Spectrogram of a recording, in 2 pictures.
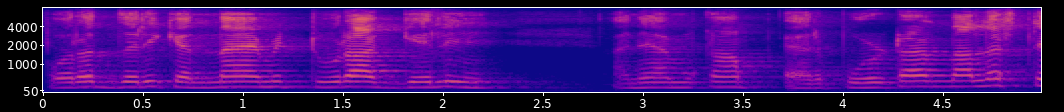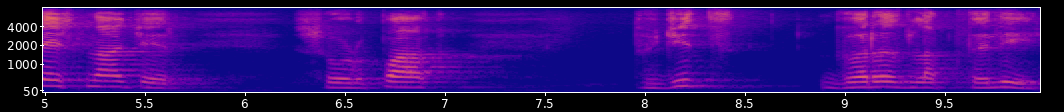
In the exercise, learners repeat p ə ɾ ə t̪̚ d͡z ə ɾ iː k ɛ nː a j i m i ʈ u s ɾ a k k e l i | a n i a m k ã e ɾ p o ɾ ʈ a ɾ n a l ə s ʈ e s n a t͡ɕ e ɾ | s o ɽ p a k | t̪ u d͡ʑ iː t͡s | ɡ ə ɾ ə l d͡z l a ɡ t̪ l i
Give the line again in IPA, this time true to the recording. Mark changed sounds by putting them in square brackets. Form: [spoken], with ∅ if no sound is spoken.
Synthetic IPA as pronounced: p ə ɾ ə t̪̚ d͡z ə ɾ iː k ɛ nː a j [a] m i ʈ u [∅] ɾ a k [ɡ] e l i | a n i a m k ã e ɾ p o ɾ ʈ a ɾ n a l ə s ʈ e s n a t͡ɕ e ɾ | s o ɽ p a k | t̪ u d͡ʑ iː t͡s | ɡ ə ɾ ə [∅] d͡z l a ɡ t̪ l i

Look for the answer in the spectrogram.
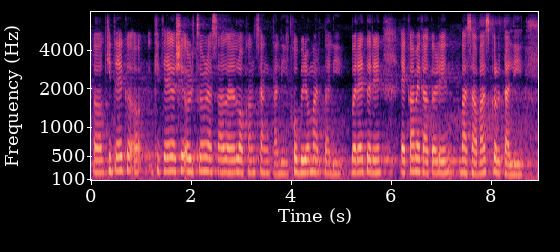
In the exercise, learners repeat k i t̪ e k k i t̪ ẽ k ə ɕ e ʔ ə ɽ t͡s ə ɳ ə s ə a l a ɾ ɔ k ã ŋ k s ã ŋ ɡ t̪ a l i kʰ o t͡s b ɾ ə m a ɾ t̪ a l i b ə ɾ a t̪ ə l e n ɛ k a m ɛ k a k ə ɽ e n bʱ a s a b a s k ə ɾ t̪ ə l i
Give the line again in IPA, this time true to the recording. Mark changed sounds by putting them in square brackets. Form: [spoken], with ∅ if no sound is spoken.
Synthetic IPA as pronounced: k i t̪ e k k i t̪ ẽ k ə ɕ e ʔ ə ɽ t͡s ə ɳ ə s [a] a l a [l] ɔ k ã ŋ k s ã ŋ ɡ t̪ a l i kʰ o [∅] b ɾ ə m a ɾ t̪ a l i b ə ɾ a t̪ ə [ɾ] e n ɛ k a m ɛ k a k ə ɽ e n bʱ a s a b a s k ə ɾ t̪ [a] l i

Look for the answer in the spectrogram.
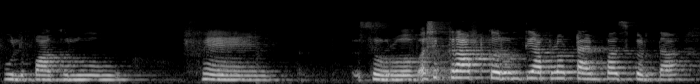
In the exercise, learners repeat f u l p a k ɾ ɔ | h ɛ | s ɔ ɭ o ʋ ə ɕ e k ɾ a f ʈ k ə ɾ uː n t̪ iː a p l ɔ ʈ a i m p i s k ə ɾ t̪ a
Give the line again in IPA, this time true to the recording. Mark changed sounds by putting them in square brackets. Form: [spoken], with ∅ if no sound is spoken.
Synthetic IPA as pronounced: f u l p a k ɾ [u] | [f] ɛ | s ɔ [ɾ] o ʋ ə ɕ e k ɾ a f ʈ k ə ɾ uː n t̪ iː a p l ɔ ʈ a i m p [a] s k ə ɾ t̪ a

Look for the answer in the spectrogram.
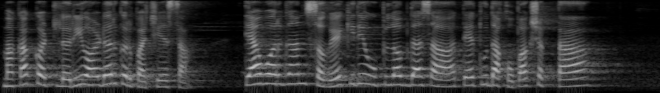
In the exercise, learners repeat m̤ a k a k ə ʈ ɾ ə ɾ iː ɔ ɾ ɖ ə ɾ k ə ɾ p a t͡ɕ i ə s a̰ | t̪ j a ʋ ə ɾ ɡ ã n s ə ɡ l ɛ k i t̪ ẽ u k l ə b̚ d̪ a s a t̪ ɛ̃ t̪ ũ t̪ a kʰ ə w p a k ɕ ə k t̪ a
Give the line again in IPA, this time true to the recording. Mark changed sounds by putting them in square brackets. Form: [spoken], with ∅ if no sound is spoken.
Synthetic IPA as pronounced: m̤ a k a k ə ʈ [l] ə ɾ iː ɔ ɾ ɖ ə ɾ k ə ɾ p a t͡ɕ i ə s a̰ | t̪ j a ʋ ə ɾ ɡ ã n s ə ɡ [ɭ] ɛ k i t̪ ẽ u [p] l ə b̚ d̪ a s a t̪ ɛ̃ t̪ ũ [d̪] a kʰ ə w p a k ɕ ə k t̪ a

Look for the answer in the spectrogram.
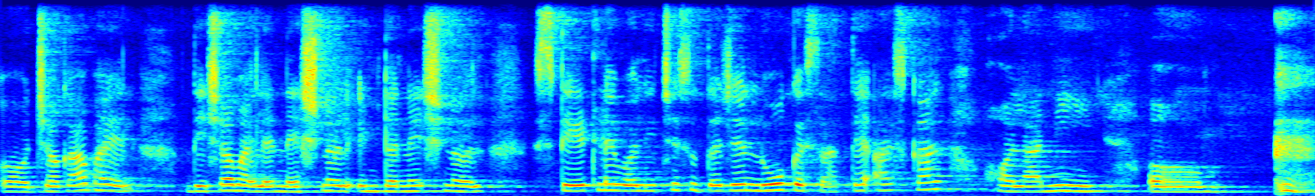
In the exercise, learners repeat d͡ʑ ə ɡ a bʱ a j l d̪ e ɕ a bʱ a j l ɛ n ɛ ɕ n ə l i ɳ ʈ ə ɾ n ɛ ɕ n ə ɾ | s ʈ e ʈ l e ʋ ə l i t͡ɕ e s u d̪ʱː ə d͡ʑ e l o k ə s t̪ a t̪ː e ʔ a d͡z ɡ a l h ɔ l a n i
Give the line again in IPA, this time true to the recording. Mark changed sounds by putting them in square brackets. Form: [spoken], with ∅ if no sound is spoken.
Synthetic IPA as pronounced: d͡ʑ ə ɡ a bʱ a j l d̪ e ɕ a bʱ a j l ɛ n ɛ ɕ n ə l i ɳ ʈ ə ɾ n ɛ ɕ n ə [l] | s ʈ e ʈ l e ʋ ə l i t͡ɕ e s u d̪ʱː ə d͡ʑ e l o k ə s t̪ a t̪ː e ʔ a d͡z [k] a l h ɔ l a n i

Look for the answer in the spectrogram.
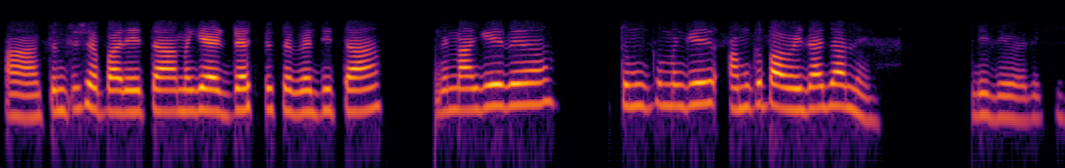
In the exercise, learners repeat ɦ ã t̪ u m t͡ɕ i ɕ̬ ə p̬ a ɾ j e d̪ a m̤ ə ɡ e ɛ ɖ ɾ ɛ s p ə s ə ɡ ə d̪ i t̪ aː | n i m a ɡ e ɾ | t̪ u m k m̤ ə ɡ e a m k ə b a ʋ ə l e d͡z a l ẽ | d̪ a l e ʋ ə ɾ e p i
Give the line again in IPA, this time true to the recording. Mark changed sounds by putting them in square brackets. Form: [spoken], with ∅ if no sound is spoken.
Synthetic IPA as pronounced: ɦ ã t̪ u m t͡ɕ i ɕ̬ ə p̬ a ɾ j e [t̪] a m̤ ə ɡ e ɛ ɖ ɾ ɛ s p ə s ə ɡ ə d̪ i t̪ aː | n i m a ɡ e ɾ | t̪ u m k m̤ ə ɡ e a m k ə [p] a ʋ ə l [a] d͡z a l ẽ | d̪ [i] l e ʋ ə ɾ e [k] i

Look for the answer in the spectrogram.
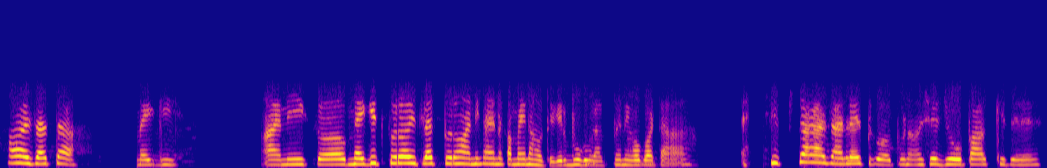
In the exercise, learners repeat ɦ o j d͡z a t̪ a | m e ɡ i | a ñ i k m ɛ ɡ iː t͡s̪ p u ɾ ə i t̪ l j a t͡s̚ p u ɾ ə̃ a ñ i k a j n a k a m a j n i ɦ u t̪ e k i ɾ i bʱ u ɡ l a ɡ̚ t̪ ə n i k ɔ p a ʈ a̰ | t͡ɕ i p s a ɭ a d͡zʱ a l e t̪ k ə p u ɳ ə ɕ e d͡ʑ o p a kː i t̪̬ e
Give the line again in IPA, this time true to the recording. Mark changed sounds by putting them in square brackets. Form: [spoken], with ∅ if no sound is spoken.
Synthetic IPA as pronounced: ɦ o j d͡z a t̪ a | m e ɡ i | a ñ i k m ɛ ɡ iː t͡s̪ p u ɾ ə i t̪ l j a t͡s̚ p u ɾ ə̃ a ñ i k a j n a k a m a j n [a] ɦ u t̪ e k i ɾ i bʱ u ɡ l a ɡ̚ t̪ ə n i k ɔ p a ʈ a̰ | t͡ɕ i p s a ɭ a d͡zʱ a l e t̪ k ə p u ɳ ə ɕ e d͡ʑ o p a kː i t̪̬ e

